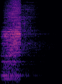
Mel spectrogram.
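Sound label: Dagger Whoosh Accent, Swords; Weapons; Player; Josalfar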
